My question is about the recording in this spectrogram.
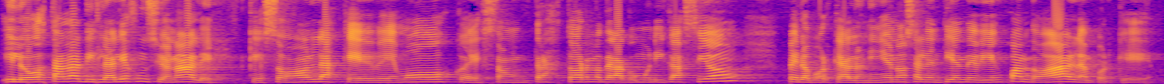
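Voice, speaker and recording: A woman with a Canary Islands Spanish accent, a speech therapist explaining disorders in a patient, clear way on a talk show, sometimes imitating children's mispronunciations. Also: mid-range voice, a little fast, fairly bright tone.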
